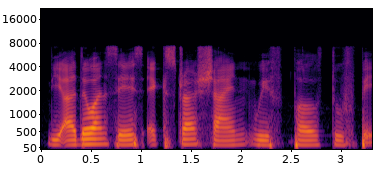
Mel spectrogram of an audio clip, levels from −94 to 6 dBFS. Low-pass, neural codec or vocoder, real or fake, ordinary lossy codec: 7.2 kHz; none; real; none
